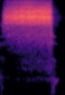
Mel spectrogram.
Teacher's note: Same symbol as the English spelling as in the IPA. It's that s sound where we make a very narrow channel of air behind our front teeth and push the air through so forcefully that it makes a high whistling sound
